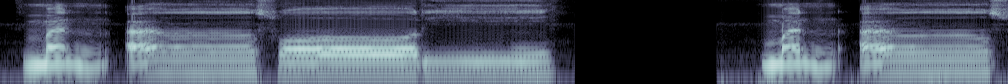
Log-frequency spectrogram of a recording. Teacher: Nun jelas, Hamzah jelas, dan tidak ada dengung. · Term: izhar halki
